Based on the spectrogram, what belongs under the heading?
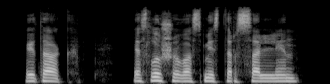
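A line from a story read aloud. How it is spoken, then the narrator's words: Gloomy pronouncement. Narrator (Russian): мрачно изрек Мак-Иш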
